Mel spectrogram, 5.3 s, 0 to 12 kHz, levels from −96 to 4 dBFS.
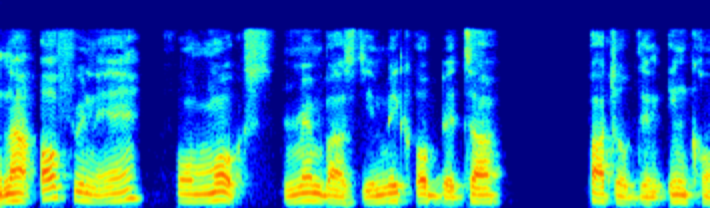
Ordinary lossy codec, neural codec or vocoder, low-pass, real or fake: AAC, 64 kbps; codec, 16 kHz, 8 kbps, FunCodec, trained on Chinese and English, 25 frames a second; 7.2 kHz; fake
